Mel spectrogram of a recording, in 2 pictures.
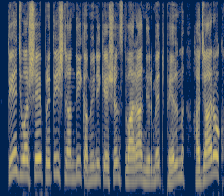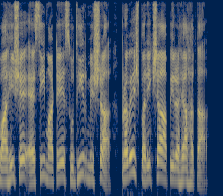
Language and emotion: Gujarati, neutral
